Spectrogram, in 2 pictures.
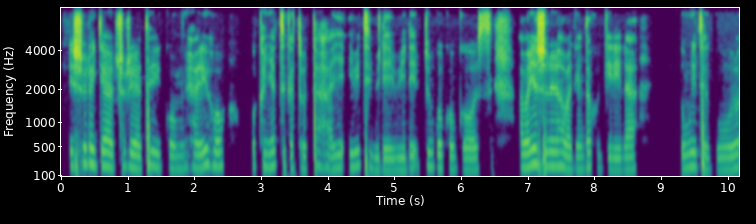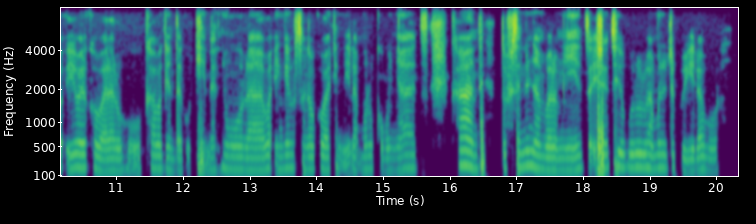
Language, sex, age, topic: Rundi, female, 18-24, education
